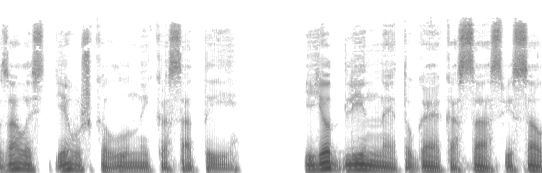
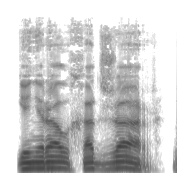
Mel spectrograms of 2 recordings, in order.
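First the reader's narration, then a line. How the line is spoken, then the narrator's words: Roar. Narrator (Russian): взревел Неро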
